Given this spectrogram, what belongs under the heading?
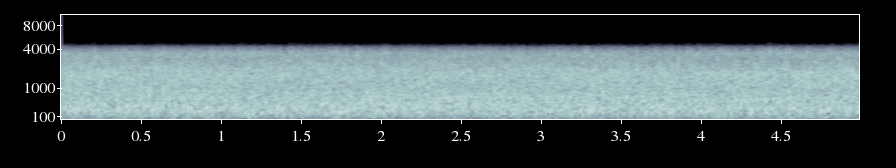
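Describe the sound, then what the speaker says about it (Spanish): Water pours steadily down a waterfall near Xichú, a dense, even roar of rushing spray heard alone without voices. "miren la cascada."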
